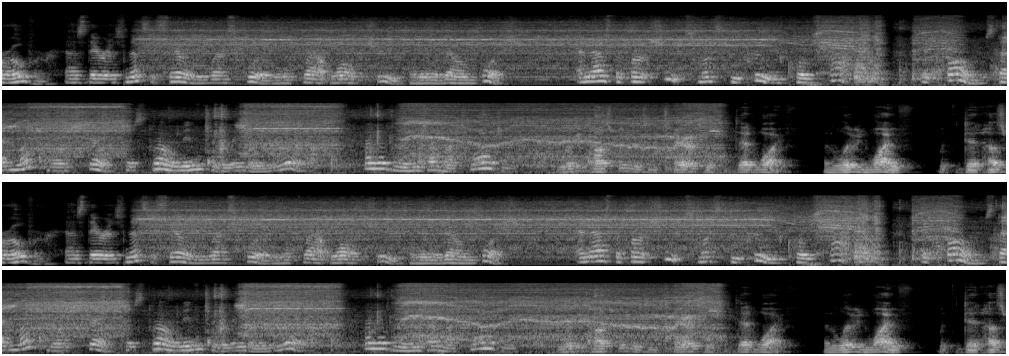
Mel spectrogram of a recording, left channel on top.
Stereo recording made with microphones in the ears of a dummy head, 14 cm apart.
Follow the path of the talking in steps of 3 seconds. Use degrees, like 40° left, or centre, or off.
20° right, 20° right, 20° right, 20° right, 10° left, 20° left, 10° right.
